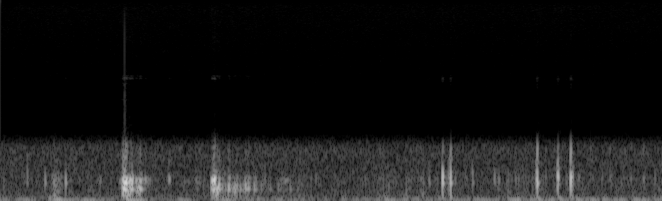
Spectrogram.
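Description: Low gurgling rumbles and bubbly pops from the belly, typical ordinary stomach growling after a meal.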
